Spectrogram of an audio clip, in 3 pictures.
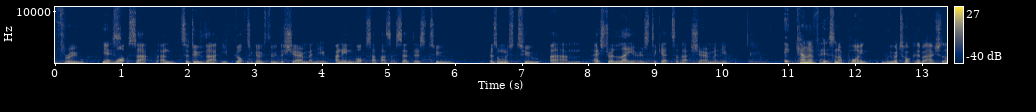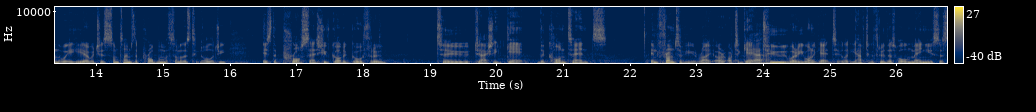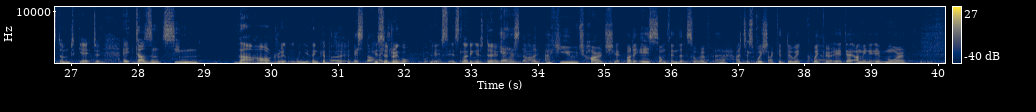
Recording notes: live from Vienna at the Zero Project Conference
